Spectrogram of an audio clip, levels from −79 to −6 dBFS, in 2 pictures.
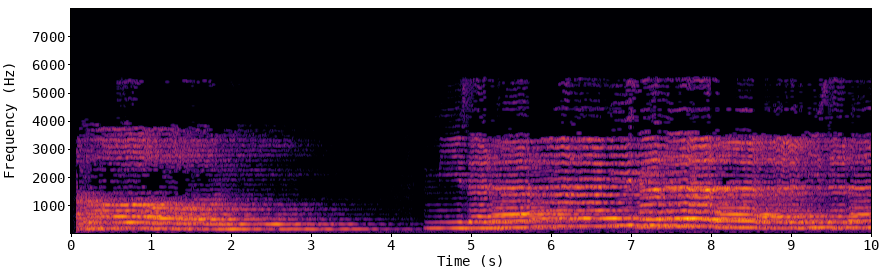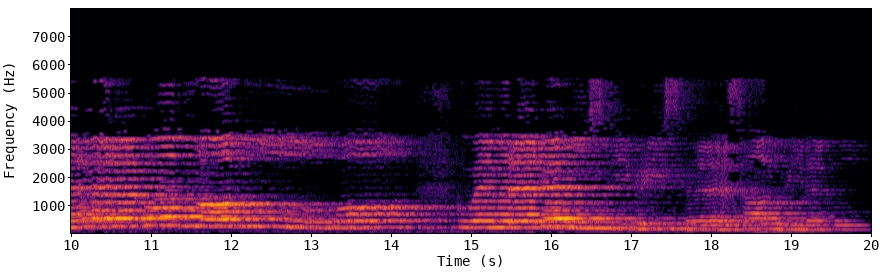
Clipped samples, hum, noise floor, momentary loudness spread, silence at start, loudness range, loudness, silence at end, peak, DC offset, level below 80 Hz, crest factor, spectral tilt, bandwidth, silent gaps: under 0.1%; none; -55 dBFS; 16 LU; 0.05 s; 9 LU; -27 LUFS; 0.05 s; -10 dBFS; under 0.1%; -66 dBFS; 18 dB; -9 dB/octave; 5.8 kHz; none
